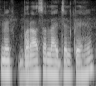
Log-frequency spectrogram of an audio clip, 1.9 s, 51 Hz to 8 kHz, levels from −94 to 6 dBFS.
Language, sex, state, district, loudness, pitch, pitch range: Hindi, male, Arunachal Pradesh, Papum Pare, -18 LUFS, 110 Hz, 105-115 Hz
